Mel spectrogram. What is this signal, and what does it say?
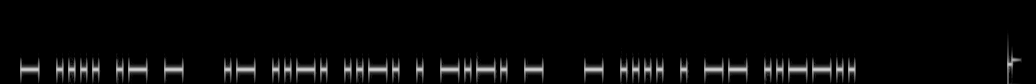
Morse code, heard as a keyed tone, about 20 wpm, 700 Hz. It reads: THAT AFFECT THEM?
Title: Sentences from Top 1000 Words - Review Part 6 - 20wpm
